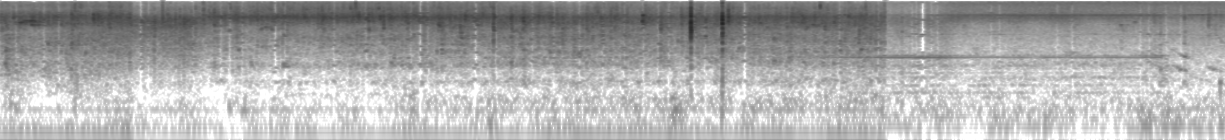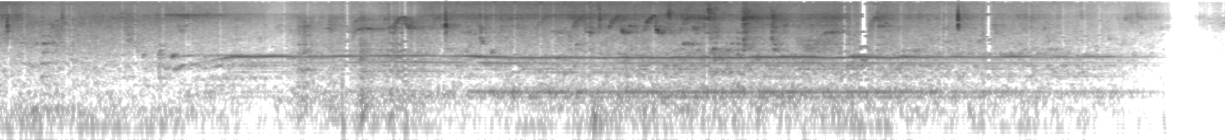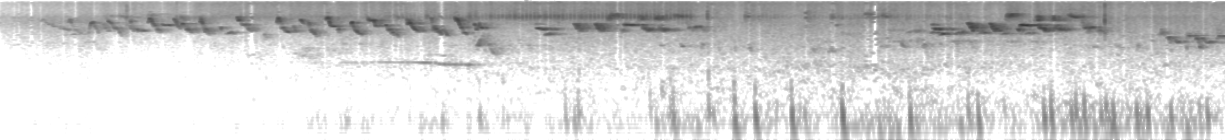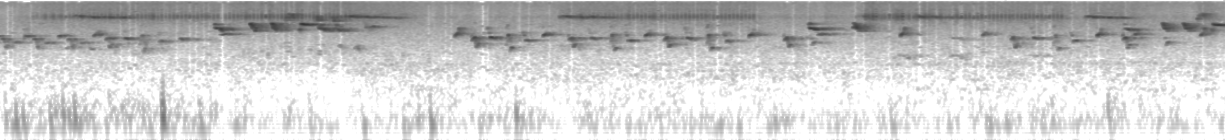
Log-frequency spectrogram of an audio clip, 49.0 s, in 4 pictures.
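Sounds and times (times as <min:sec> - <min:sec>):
songbirds chirping: 0:07.4 - 0:23.8, 0:25.0 - 0:49.0
thin high buzz: 0:07.8 - 0:13.2, 0:14.0 - 0:24.0
wind rumble on microphone: 0:29.9 - 0:42.3.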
